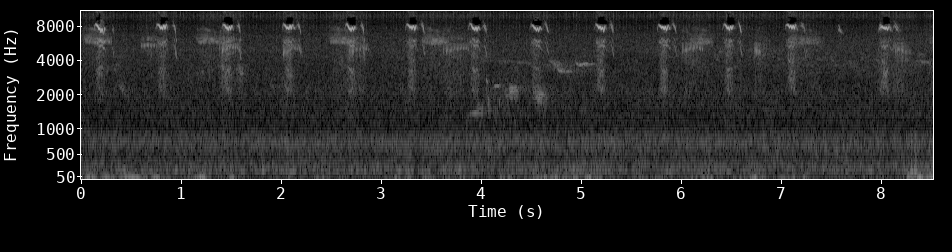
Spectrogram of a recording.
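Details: Parasitic cuckoo chick begging for food from its foster parents: thin, very high squeaks repeated steadily about every 0.6 seconds through the whole stretch, over faint background hiss.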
